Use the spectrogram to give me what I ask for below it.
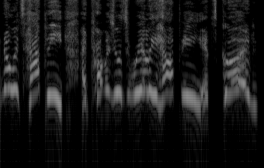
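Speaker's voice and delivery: very high, loud, pleading insistence; defensive protest. Retold or imitated. Mum defending her podcast to nine-year-old, high protest. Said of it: "trying to defend myself".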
